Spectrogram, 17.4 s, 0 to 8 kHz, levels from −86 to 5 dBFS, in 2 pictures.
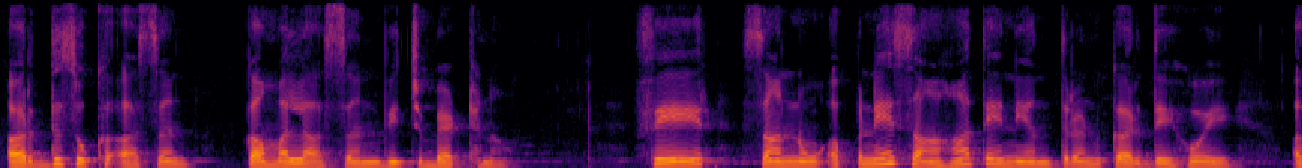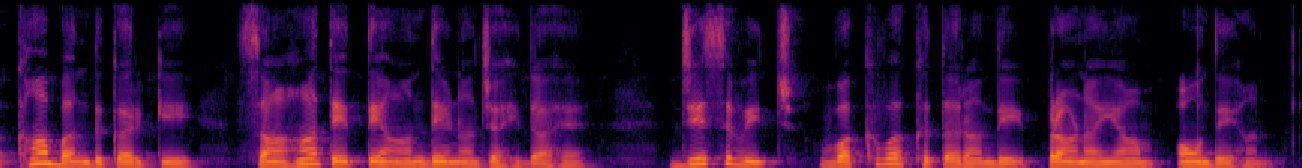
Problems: constant background noise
